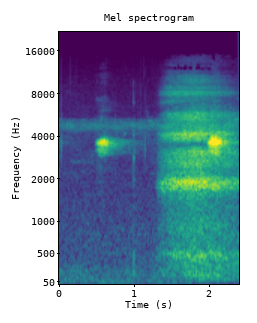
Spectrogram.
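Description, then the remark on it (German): Birds sing in a spring forest: a brief high chirp, then a steadier run of bright, trilling song that swells slightly toward the end, all fairly faint with no voices. “Ich bin heute wieder mit dir im Frühlingswald. Du hörst die Vögel.”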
